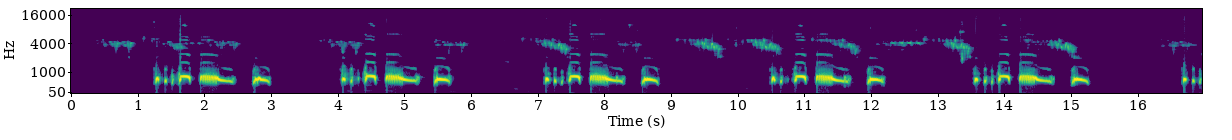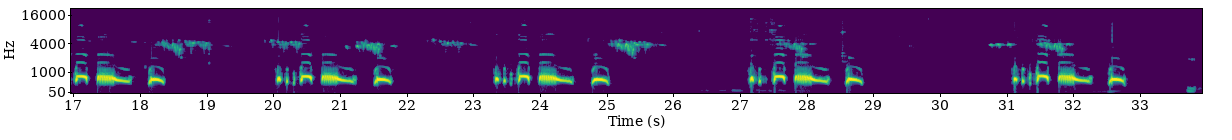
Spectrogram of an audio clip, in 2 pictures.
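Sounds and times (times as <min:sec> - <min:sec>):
small birds chirping: 0:00.3 - 0:15.4, 0:16.2 - 0:32.8
dove cooing: 0:01.2 - 0:03.1, 0:04.0 - 0:05.8, 0:07.1 - 0:08.9, 0:10.4 - 0:12.3, 0:13.4 - 0:15.4, 0:16.6 - 0:18.5, 0:20.0 - 0:21.9, 0:23.3 - 0:25.4, 0:27.1 - 0:29.0, 0:31.1 - 0:32.9.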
